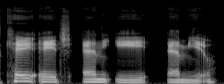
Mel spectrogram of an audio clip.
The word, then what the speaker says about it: Khnemu: That's Khnemu. How do you think spelling it's going to help me pronounce it?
